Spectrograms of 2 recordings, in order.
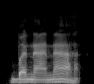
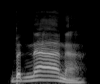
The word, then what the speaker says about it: banana: Let's say I pronounce this word as banana. This is incorrect because I don't stress the second syllable. So to fix this, I will stress the second syllable real hard.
